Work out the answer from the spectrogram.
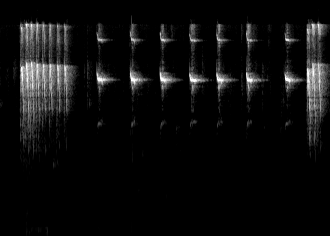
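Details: Cungkok song for cage-bird tutoring: a stuttering harsh buzzy rattle, then evenly spaced high clipped chips, ending with another rasping burst.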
